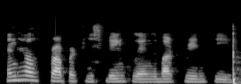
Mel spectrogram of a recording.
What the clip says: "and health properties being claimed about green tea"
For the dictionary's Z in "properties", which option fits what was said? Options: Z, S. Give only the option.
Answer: S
